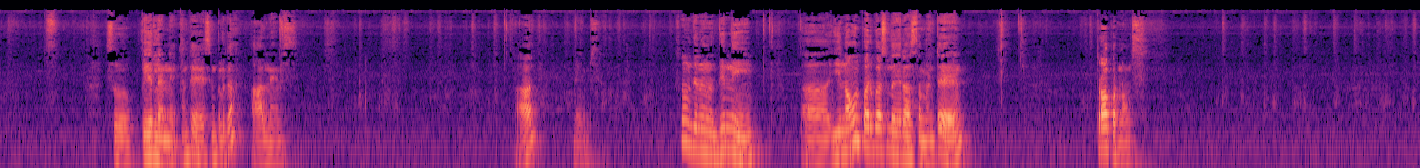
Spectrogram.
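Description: A marker pen scratches softly across paper.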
